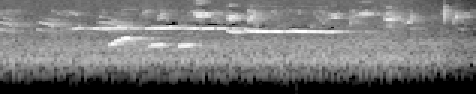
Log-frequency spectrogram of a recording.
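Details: Streak-breasted scimitar babbler calling: a short sliding note followed by two lower clipped whistles, over a long thin high whistle held for about two seconds and faint high chirps from other birds.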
